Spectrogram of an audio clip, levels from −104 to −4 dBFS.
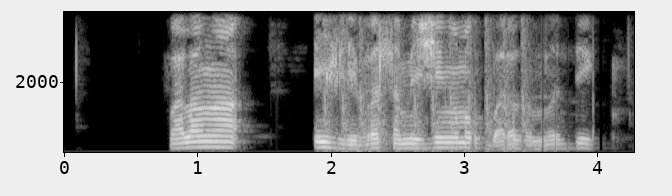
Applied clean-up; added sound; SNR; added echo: none; Gunshot, gunfire; 13 dB; none.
